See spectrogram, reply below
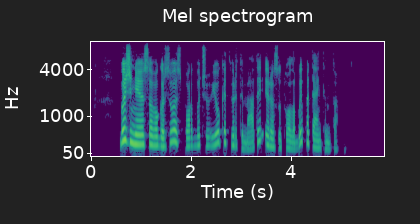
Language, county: Lithuanian, Vilnius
